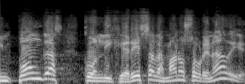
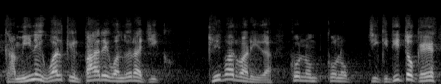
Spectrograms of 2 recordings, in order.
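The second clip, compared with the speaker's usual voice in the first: hushed doting remark; 12 dB quieter than usual. Retold or imitated. Mimicking doting relatives' remark.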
